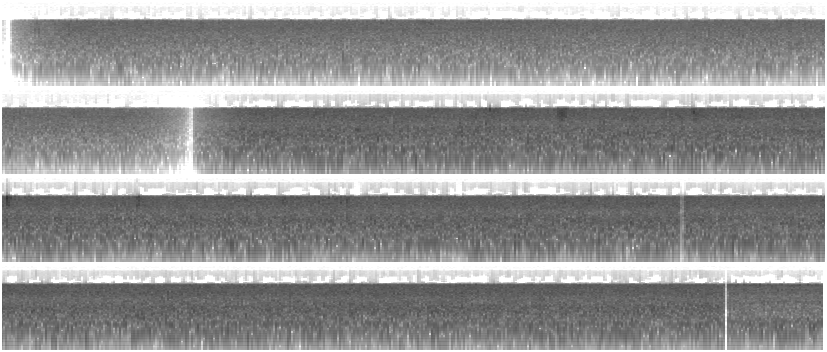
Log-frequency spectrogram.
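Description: Fast mountain trout creek rushing over rocks in riffles, a steady rush of water. It drops out briefly about seven and a half seconds in and comes back louder and closer, with a few faint clicks soon after.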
